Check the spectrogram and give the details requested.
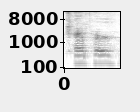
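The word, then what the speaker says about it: Camphor: p h o r they kind of say it like camper or not Camp wh right but um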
